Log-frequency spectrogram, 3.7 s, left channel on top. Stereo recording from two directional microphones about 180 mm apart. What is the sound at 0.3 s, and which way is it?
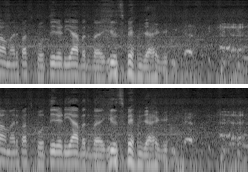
Speech, 15° right (ahead or behind).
